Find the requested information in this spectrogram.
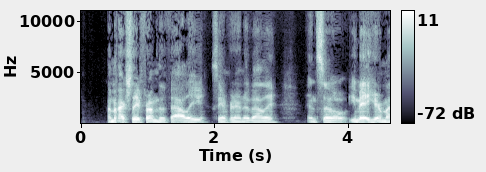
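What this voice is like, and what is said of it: Usual voice. Nothing is said of it.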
